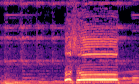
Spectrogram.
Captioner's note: reindeer call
